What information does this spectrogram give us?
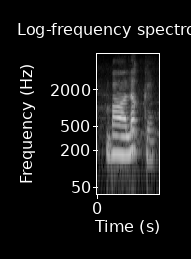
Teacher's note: बालक, ल के पास ज़्यादा बल लग रहा है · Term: स्वराघात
